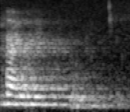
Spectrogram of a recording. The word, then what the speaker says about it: Kyrie: But my mom chose to use the Russian pronunciation, Kyrie.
